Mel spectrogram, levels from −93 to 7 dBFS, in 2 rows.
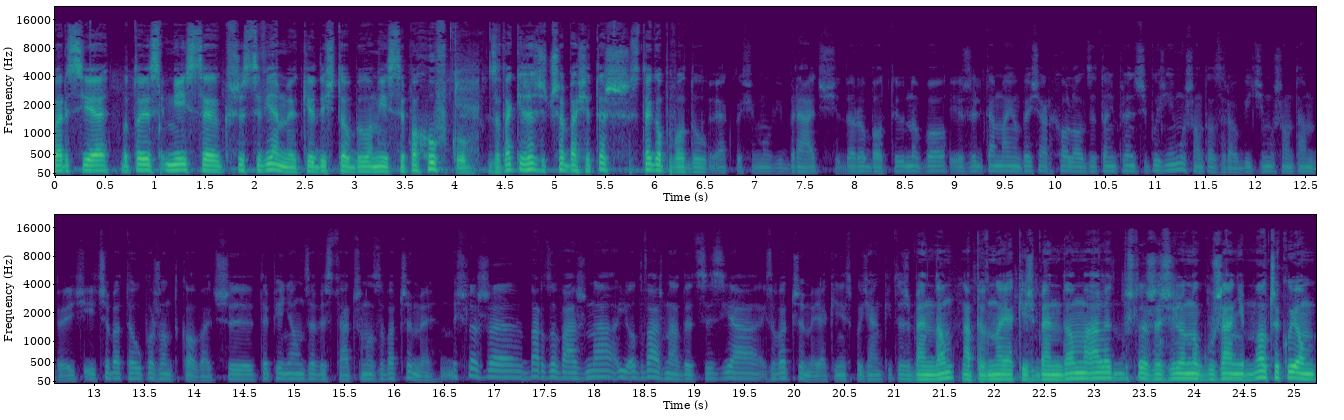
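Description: From 6.06 to 6.78 s the level drops by roughly 15 dB in 1 dB steps, about twenty a second, with no smoothing between them. That is zipper noise: each jump leaves a small click, so the fade ticks audibly instead of gliding.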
